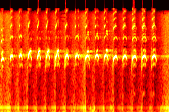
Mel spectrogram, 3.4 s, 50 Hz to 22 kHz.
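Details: Ospreys at a nest camera in Charlo, Montana, recorded 15 September 2023 at 12:55: a fast, steady run of high, piercing whistled chirps, about three each second throughout, over a faint low hum.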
